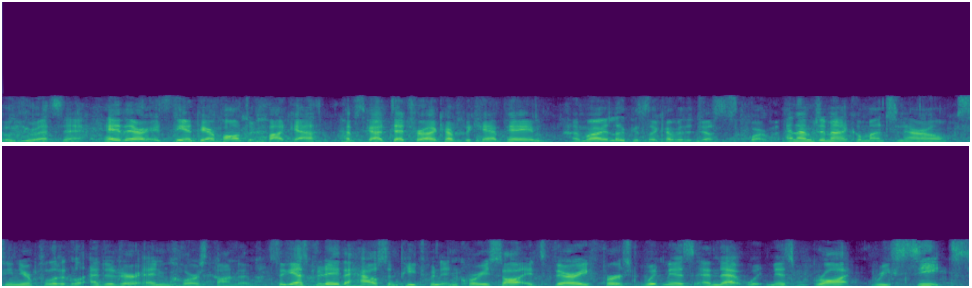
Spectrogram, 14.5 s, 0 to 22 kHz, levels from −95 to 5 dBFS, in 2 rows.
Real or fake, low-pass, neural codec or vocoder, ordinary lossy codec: fake; 7.2 kHz; codec, 16 kHz, 4.8 kbps, FACodec; MP3, 48 kbps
